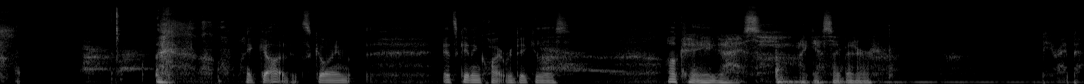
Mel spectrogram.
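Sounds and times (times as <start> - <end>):
dog barking: 0.8 - 1.6, 5.4 - 6.2
speech: 2.4 - 5.8, 6.7 - 9.0.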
